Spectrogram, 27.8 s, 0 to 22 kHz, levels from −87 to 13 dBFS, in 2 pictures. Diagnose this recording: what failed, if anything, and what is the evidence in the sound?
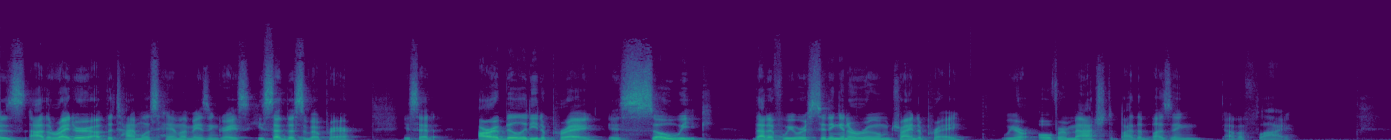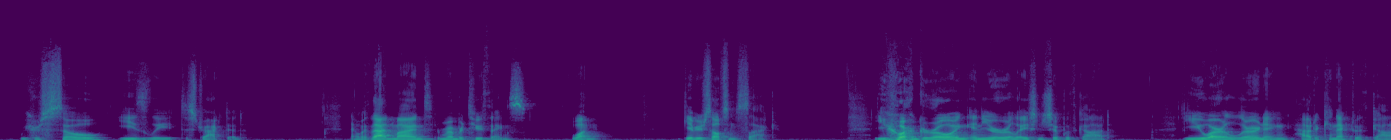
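The failure is at the network or transport stage: frames out of order at 2.86 s in this speech recording. The evidence is a brief garbled flutter. The mechanism is two adjacent runs of frames arriving swapped and being decoded as received, which fits two-frame runs of 16 ms frames. The segment's halves play in reverse sequence, and no time is lost.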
